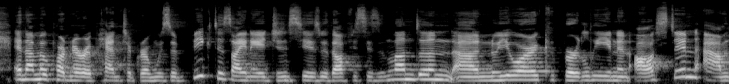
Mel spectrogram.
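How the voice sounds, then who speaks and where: A woman speaks with an Italian accent at a moderate pace. Her intonation stays fairly even. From Italy. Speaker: information designer. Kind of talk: interview.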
